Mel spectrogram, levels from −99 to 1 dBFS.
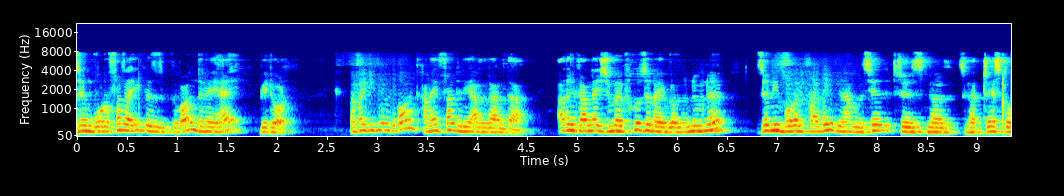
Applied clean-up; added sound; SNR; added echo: neural mask model DeepFilterNet 3.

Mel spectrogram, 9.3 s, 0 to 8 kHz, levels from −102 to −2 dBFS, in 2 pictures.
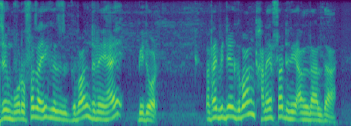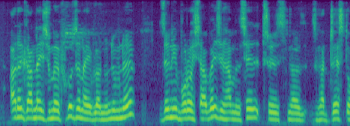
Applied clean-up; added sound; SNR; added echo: none; none; none; none.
